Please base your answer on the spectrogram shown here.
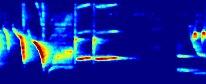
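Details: Belgian canary; song; training young canaries to sing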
